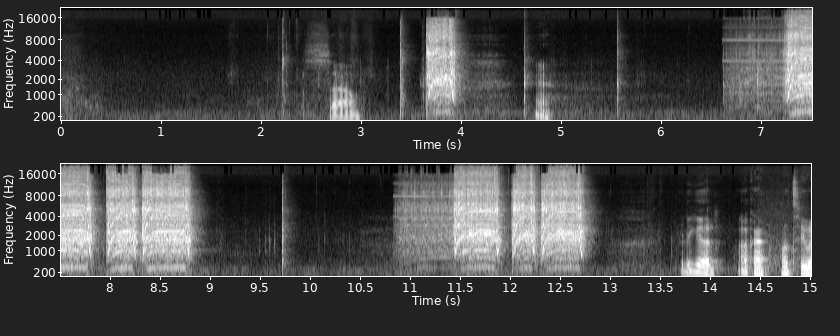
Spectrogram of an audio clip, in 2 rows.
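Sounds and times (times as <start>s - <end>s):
impact wrench motor whine: 3.6s - 4.0s, 6.6s - 8.9s, 10.8s - 12.8s.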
